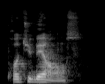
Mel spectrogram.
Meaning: lump, protuberance
- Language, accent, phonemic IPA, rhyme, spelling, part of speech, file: French, France, /pʁɔ.ty.be.ʁɑ̃s/, -ɑ̃s, protubérance, noun, LL-Q150 (fra)-protubérance.wav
